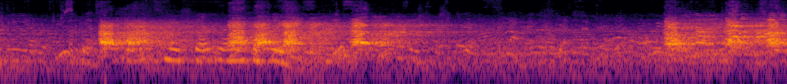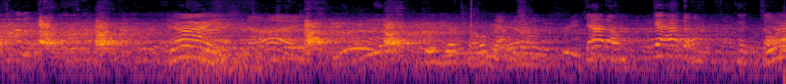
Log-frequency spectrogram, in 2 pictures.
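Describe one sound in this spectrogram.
A woman calls out commands loudly in a large echoing hall.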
